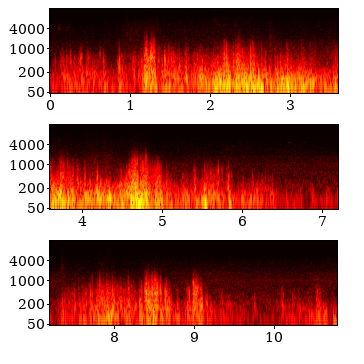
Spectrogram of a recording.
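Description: Gusts of wind buffeting a phone's microphone, coming in irregular surges, heaviest in the first half and again briefly near the end.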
